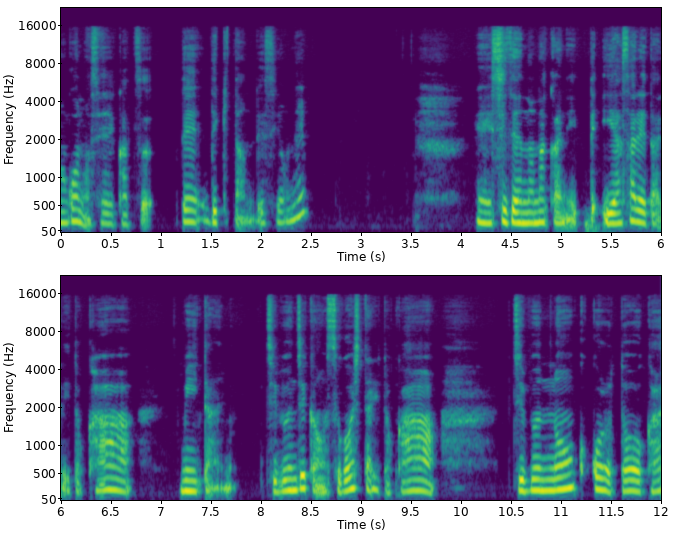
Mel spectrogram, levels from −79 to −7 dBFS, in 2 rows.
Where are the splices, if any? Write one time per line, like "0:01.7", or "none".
none

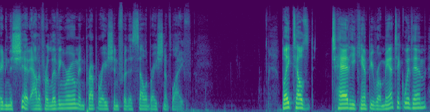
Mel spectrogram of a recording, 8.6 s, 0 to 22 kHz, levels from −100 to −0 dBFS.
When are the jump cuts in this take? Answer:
none

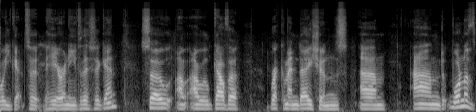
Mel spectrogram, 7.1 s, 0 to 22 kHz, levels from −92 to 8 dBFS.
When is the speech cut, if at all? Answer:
0:02.6
0:05.3

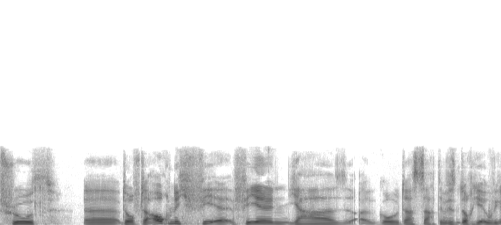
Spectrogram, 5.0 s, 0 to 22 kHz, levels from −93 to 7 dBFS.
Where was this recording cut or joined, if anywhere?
0:01.2

